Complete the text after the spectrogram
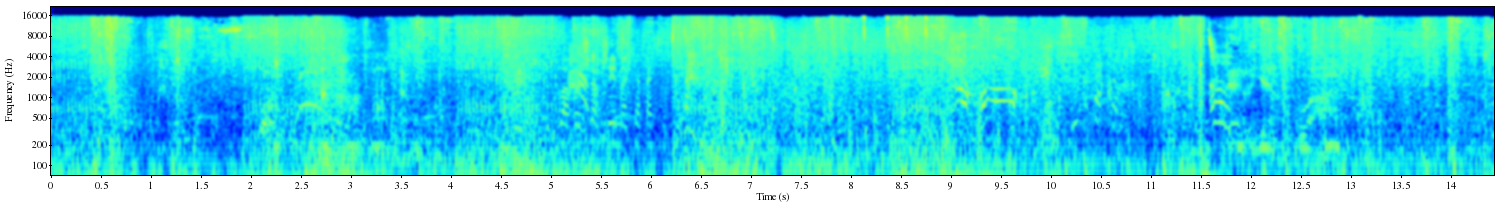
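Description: An energy weapon fires in loud, rapid bursts.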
